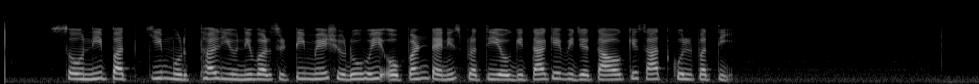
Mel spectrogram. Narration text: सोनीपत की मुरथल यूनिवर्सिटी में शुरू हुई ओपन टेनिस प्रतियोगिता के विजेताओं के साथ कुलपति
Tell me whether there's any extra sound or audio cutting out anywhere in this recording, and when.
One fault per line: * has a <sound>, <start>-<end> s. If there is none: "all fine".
all fine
